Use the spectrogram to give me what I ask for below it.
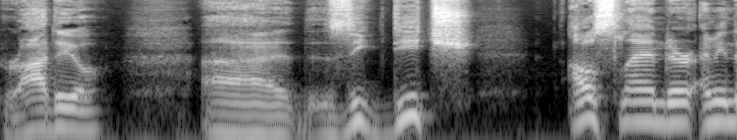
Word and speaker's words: Radio: It opens right up with Deutschland, and then there's Radio, but it's actually, Till Lindemann, of course, pronounces it Radio, Sieg Dich, Auslander.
